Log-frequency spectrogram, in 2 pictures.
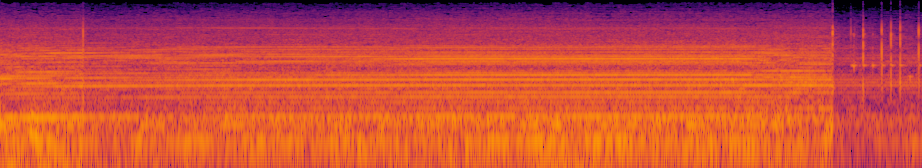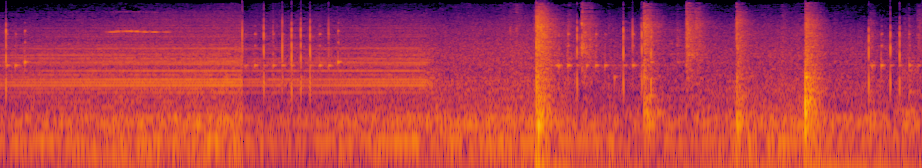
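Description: A vacuum packing machine sealing chicken hotdogs drones steadily for several seconds, then stops, followed by a series of sharp clicks and clacks as the sealer cycles.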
